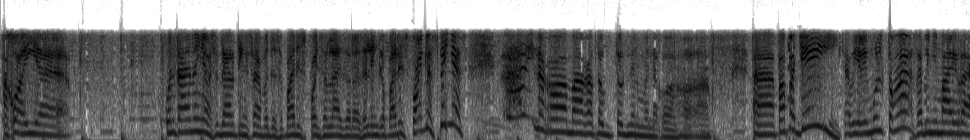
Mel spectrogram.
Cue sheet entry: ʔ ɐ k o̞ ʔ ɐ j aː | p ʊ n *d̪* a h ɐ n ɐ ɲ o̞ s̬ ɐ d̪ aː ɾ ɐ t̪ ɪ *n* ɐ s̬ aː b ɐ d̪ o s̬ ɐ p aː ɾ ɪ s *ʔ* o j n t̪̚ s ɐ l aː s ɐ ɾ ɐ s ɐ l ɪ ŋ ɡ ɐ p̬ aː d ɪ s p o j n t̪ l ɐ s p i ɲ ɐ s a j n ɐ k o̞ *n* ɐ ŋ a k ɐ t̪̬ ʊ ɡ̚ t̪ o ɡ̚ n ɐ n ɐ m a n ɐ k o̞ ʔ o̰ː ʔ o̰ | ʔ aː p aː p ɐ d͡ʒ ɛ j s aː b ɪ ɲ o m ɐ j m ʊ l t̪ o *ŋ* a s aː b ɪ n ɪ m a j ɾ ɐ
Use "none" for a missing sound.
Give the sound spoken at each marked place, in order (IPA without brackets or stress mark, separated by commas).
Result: t̪, ŋ, p, m, ŋ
